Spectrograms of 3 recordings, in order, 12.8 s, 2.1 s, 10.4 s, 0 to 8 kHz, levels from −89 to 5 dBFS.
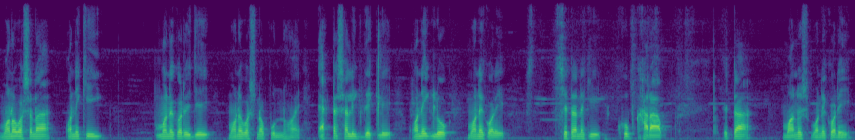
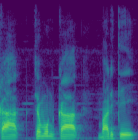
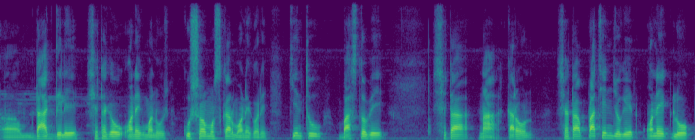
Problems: none marked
